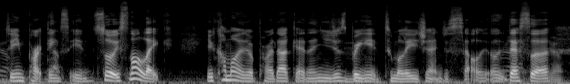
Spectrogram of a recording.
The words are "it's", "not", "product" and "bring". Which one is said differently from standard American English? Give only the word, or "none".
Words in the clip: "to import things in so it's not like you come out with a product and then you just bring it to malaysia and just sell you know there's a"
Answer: none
